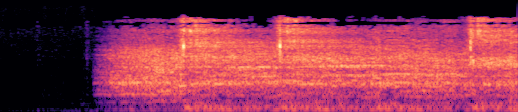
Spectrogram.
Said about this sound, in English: Police using tear gas to break up a crowd of protesters banging on the doors of the state capitol building.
